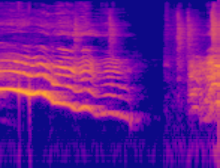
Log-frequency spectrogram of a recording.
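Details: A Siberian Husky gives a drawn-out, falling howl that slides smoothly downward in pitch, apparently protesting when its owner seems ready to leave without him.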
